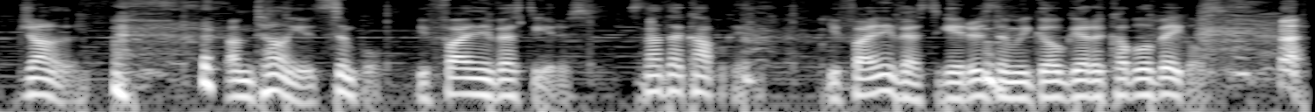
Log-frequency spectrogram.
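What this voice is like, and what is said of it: Put-on Italian New York accent. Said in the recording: “It's like a sort of Italian accent, but sort of New York ... I'm kind of doing vaguely like an uncle”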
